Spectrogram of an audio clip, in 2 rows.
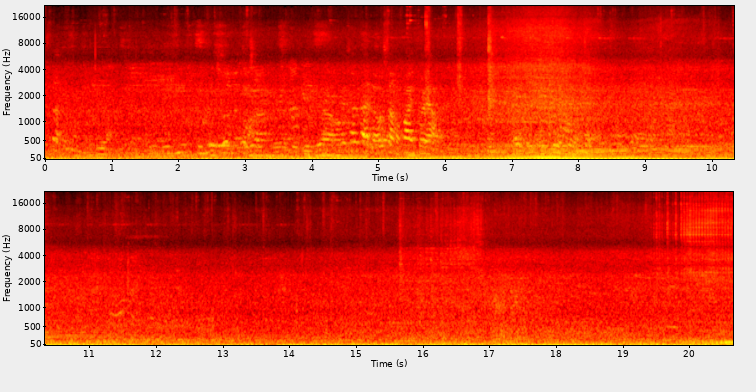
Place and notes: walking on the road, Through a variety of different shops, Walking towards the south direction
Please turn up the volume a little
Binaural recordings, Sony PCM D100 + Soundman OKM II
Taipei City, Taiwan, 28 February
